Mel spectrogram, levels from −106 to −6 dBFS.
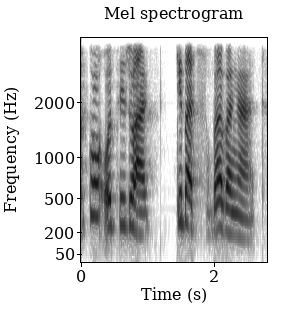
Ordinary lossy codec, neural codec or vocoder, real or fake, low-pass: none; codec, 16 kHz, 4 kbps, FunCodec, trained on Chinese and English, 50 frames a second; fake; 3.6 kHz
